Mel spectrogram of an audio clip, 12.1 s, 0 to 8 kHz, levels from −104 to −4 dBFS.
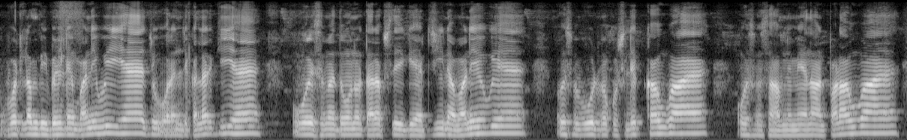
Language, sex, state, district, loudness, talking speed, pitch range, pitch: Hindi, male, Rajasthan, Churu, -24 LUFS, 165 wpm, 120-145 Hz, 130 Hz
